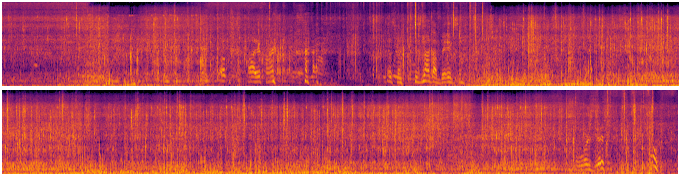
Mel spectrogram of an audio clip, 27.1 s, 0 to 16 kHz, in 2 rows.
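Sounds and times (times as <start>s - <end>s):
wind rumble on microphone: 0.0s - 4.6s, 7.9s - 27.0s
bike rattling: 0.0s - 27.0s
bike tyres rolling on dirt: 0.0s - 27.0s
clicks and knocks from bumps: 6.6s - 27.0s.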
